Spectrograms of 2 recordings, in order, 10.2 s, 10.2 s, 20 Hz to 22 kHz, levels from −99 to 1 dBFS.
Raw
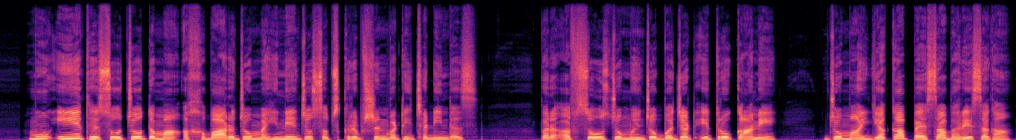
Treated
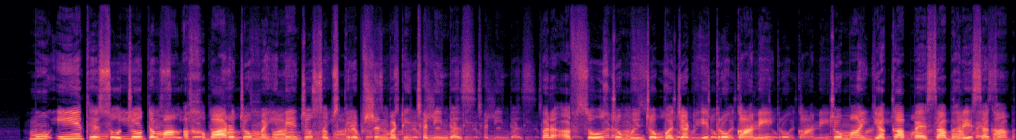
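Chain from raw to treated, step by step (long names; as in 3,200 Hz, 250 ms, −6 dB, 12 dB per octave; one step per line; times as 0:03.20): three-way crossover with the lows and the highs turned down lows −17 dB, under 480 Hz, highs −15 dB, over 2,900 Hz
repeating echo 607 ms, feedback 29%, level −12.5 dB
level +1.5 dB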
